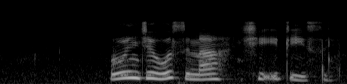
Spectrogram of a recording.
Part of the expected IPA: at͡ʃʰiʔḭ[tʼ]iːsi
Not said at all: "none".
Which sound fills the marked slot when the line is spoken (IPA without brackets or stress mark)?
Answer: tʼ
